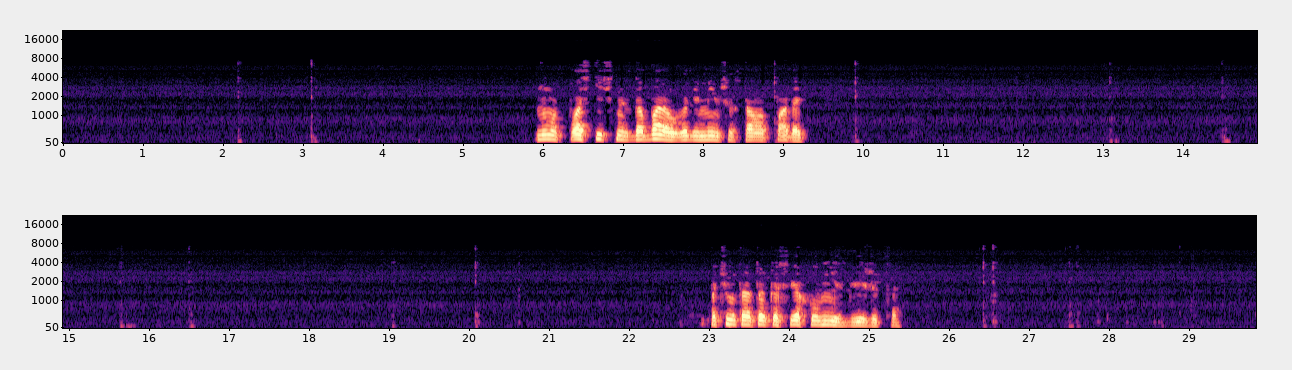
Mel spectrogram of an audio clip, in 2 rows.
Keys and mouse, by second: 2.2-3.2 drag, 8.8-10.0 drag, 13.2-14.6 drag, 15.7 click, 19.1-20.1 drag, 27.4 click.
